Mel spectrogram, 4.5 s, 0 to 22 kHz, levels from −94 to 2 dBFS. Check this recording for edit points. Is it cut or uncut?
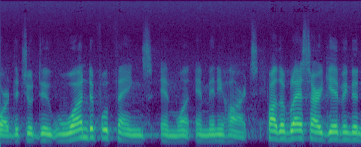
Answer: cut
